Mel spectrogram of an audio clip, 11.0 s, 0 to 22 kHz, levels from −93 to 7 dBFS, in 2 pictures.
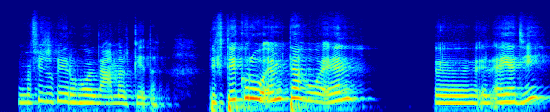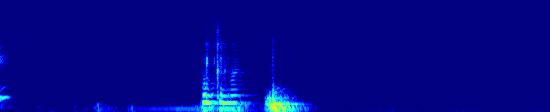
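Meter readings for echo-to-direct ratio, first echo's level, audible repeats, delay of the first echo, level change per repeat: -15.5 dB, -16.0 dB, 3, 74 ms, -8.5 dB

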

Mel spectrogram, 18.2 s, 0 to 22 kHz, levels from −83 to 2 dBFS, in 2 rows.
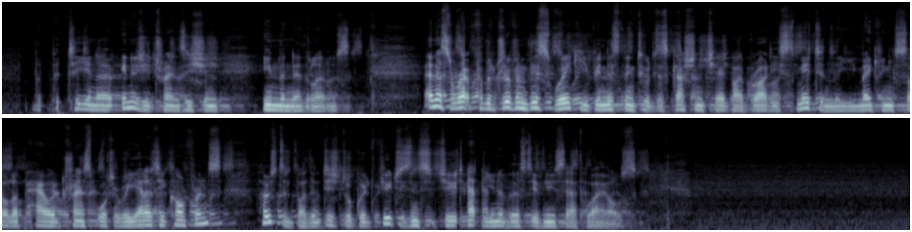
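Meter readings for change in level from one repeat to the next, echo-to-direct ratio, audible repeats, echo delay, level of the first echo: -12.5 dB, -13.5 dB, 2, 0.14 s, -14.0 dB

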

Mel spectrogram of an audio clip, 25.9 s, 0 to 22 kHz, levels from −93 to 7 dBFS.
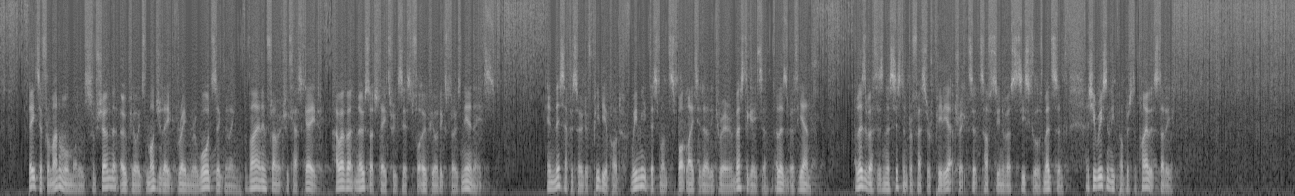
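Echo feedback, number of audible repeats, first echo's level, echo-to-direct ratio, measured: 37%, 2, -22.0 dB, -21.5 dB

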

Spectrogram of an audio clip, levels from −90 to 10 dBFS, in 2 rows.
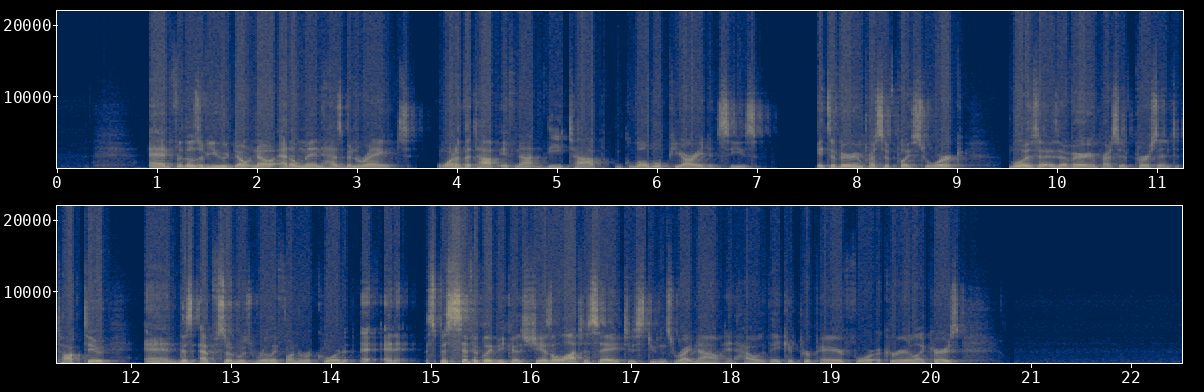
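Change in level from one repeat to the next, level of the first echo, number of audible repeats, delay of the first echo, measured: -10.5 dB, -17.5 dB, 2, 79 ms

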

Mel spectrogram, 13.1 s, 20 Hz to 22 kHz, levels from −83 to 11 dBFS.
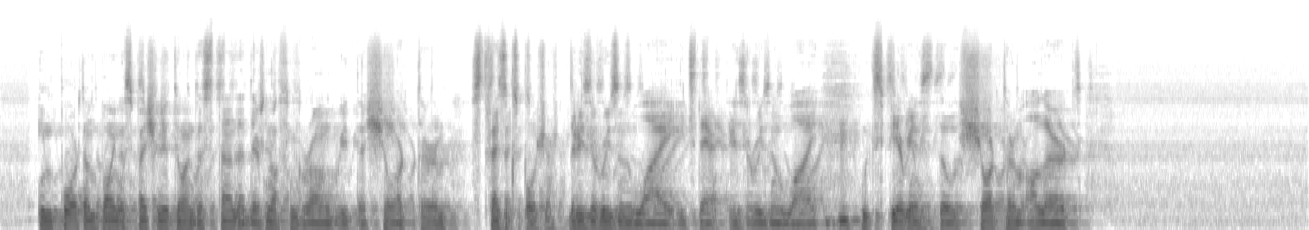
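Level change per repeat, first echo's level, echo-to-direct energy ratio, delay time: -12.5 dB, -12.0 dB, -11.5 dB, 0.127 s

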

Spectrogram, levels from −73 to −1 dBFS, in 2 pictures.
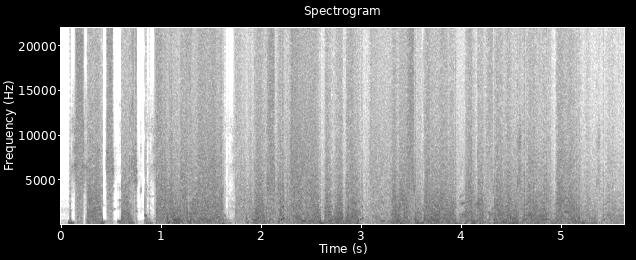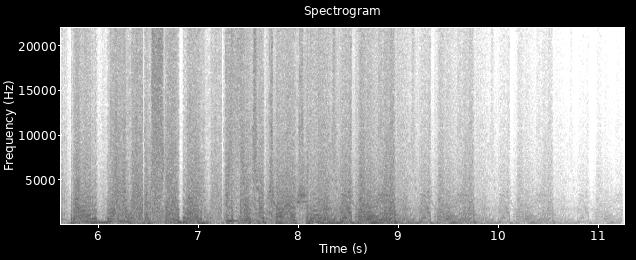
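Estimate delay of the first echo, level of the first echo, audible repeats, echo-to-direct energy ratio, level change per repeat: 0.791 s, -6.0 dB, 5, -5.0 dB, -6.5 dB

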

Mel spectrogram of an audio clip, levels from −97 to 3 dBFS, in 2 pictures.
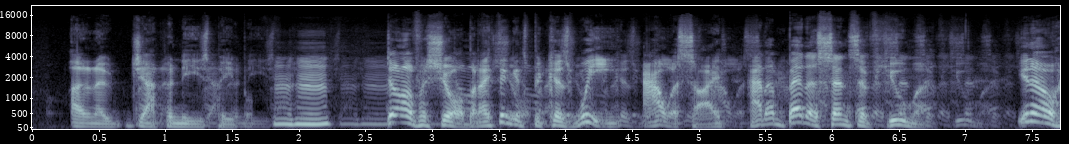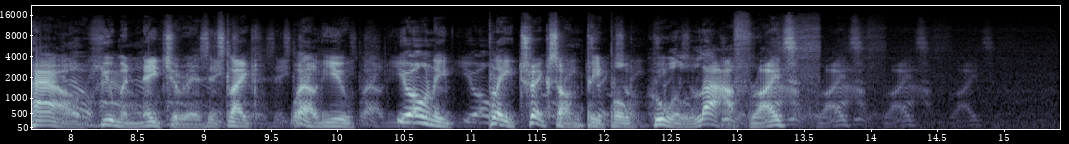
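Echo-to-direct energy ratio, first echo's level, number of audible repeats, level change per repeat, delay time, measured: -16.5 dB, -17.0 dB, 3, -8.0 dB, 0.495 s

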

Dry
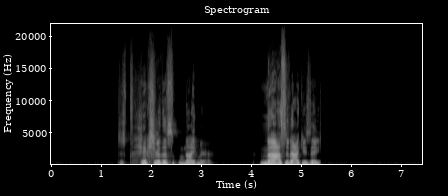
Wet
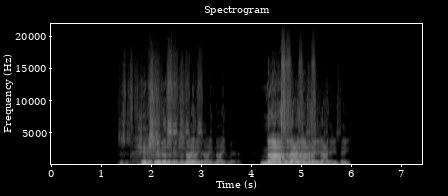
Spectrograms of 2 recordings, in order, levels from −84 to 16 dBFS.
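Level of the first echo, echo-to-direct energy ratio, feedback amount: -8.5 dB, -3.5 dB, no steady repeat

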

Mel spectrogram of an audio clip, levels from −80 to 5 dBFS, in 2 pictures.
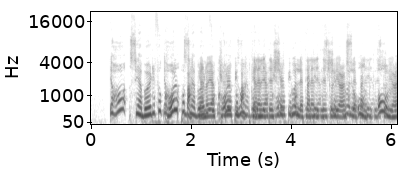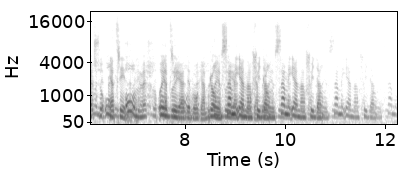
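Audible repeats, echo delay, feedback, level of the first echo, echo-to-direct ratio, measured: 3, 1.069 s, 30%, -4.0 dB, -3.5 dB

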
